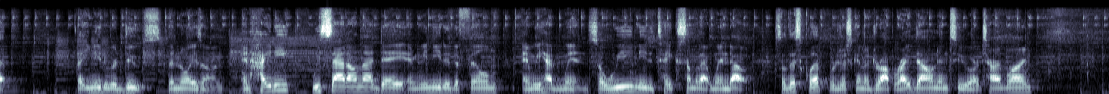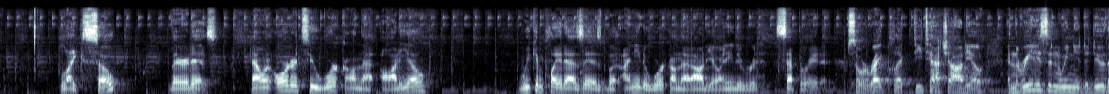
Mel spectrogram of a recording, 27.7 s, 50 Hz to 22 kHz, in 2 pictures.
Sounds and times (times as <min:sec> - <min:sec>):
Music: 0:00.0 - 0:27.7
Speech: 0:01.0 - 0:13.0, 0:14.6 - 0:15.4, 0:16.0 - 0:19.2, 0:20.4 - 0:27.7.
